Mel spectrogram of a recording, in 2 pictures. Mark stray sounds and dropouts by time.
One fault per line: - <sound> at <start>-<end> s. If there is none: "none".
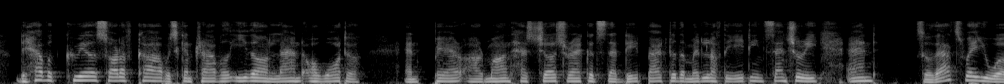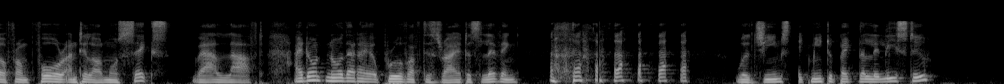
- laugh at 15.5-17.1 s
- dropout at 17.9-18.0 s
